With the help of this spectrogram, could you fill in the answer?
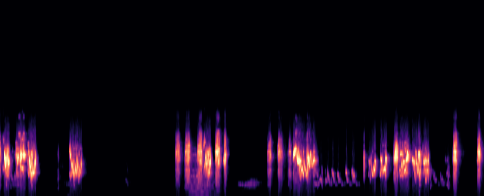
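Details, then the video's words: Cheerful pet budgie: loud scratchy chirp bursts, a silent pause of about two seconds, then long dense chattering with a rolling, gurgled warble and sharp high chirps. "Happy budgie chirping sound"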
